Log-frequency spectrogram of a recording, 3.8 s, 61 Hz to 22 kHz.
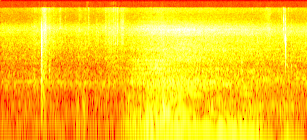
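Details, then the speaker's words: Toyota NZE engine with P0300 misfire and shaking, after replacing the ignition coil and PCV valve. Revs rise evenly and settle back with no stumble, rough idle or stalling: normal revving. "Acceleration is smooth, no rough idling, no stalling."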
